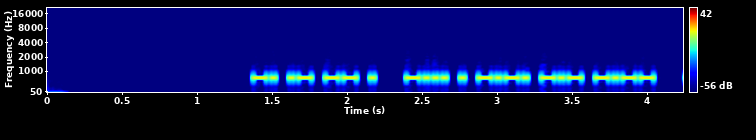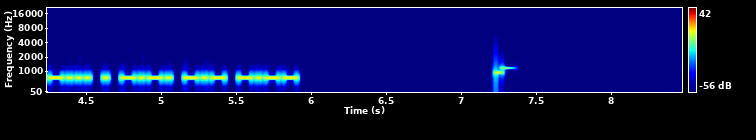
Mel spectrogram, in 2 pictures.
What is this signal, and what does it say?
Morse code, heard as a keyed tone, about 38 wpm, 700 Hz. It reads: NAME BECKY BECKY
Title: K1USN SST QSO Practice 40wpm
